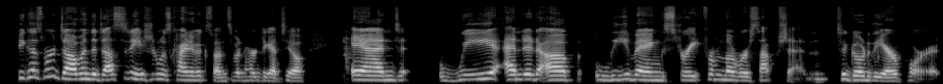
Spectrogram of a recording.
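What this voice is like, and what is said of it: Slightly raspy voice. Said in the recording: “my voice is a little raspy. I just woke up from a 4 or 5 hour nap”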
